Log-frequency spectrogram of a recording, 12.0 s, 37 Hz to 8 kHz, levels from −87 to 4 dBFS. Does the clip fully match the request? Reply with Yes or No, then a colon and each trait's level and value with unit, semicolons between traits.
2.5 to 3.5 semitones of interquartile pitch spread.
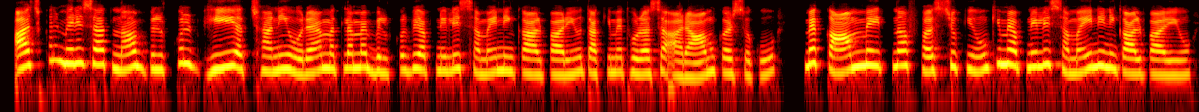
No: average, 4.4 semitones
